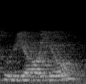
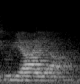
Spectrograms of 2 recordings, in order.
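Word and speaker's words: ܣܘܪܝܝܐ: Syrians, so the word Surioyo would have been pronounced like that in Western Syriac dialect, whereas Eastern Syriac would have said Suriaya, so the long A would have been retained like A.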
